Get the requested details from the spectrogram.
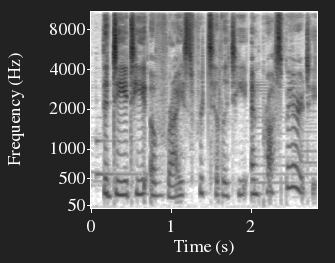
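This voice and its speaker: Music plays in the background as a woman speaks fairly quickly at a fairly high pitch with ordinary pitch variation, the sound dry and close with no echo. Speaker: podcaster / folklore channel host. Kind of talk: informative narration.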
